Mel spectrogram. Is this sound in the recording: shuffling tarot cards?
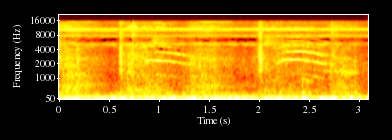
no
